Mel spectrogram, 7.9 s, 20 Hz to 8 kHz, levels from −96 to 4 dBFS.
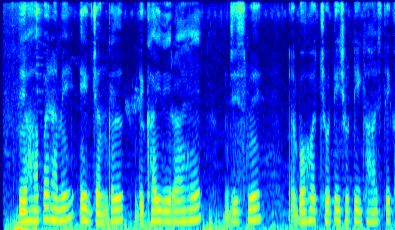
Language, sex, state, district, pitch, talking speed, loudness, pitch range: Hindi, male, Maharashtra, Solapur, 140 Hz, 115 wpm, -37 LUFS, 135-145 Hz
